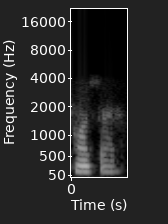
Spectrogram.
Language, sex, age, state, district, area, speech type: Odia, male, 18-30, Odisha, Bargarh, rural, conversation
